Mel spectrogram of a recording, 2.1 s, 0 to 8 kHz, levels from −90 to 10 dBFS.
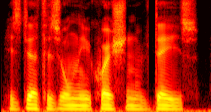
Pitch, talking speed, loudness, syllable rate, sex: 90 Hz, 225 wpm, -18 LUFS, 5.2 syllables/s, male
